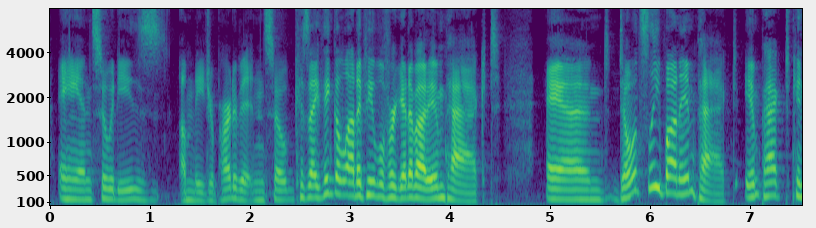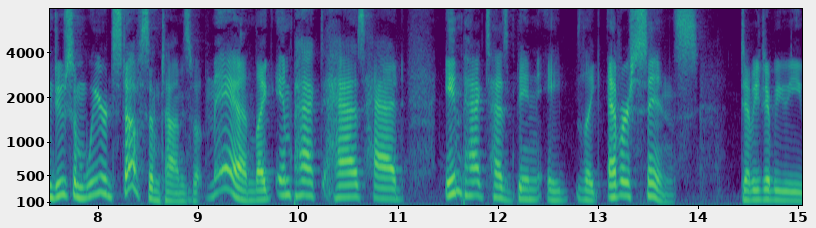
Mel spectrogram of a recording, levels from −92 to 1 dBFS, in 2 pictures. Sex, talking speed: male, 185 wpm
